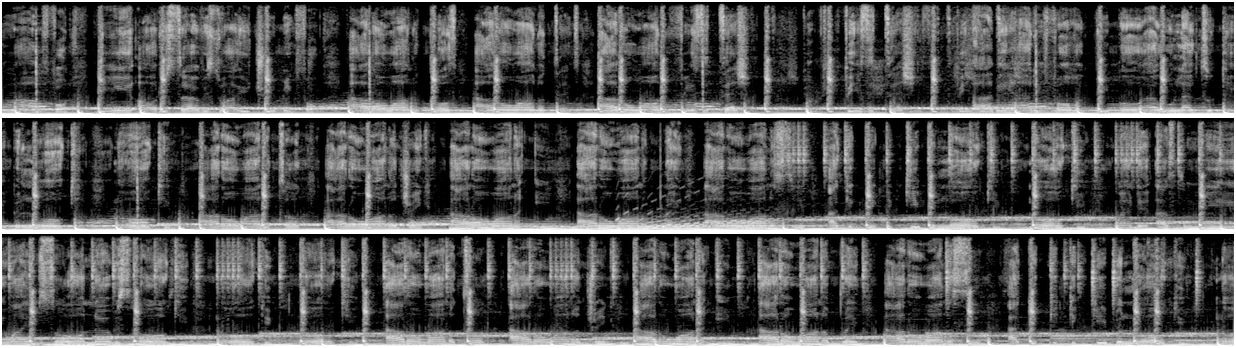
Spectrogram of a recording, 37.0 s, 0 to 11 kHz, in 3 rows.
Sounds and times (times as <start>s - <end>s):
Pop music: 0.0s - 36.9s.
